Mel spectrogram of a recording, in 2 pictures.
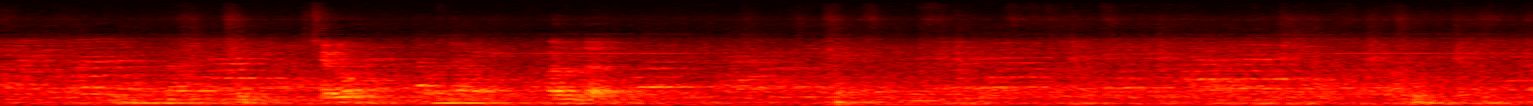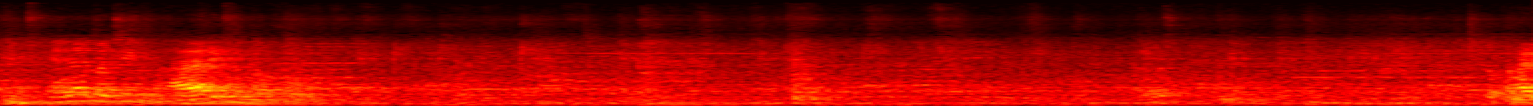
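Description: A middle-aged man speaks calmly in an echoing room.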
